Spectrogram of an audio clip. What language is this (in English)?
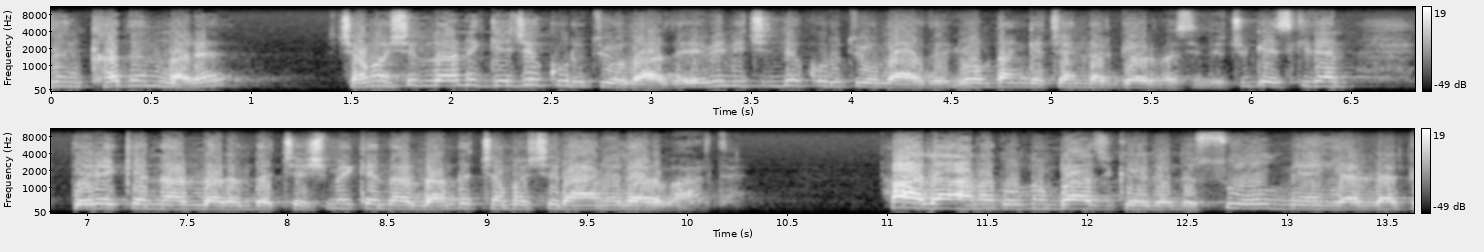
Turkish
